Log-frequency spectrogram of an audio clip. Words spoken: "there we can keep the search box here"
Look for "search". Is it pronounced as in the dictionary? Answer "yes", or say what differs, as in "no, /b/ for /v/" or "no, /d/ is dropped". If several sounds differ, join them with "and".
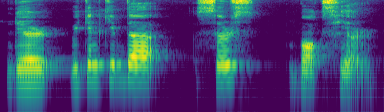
no, /s/ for /tʃ/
